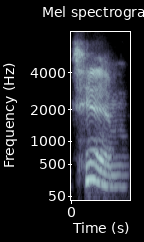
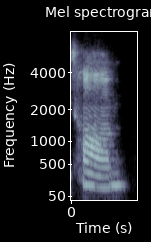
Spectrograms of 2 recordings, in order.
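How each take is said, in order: First: The vowel is not an 'ah' sound. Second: The vowel is an 'ah' sound. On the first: The speaker calls it wrong. "it should not be Tim" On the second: The speaker calls it right. "to alternate to the ah sound"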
